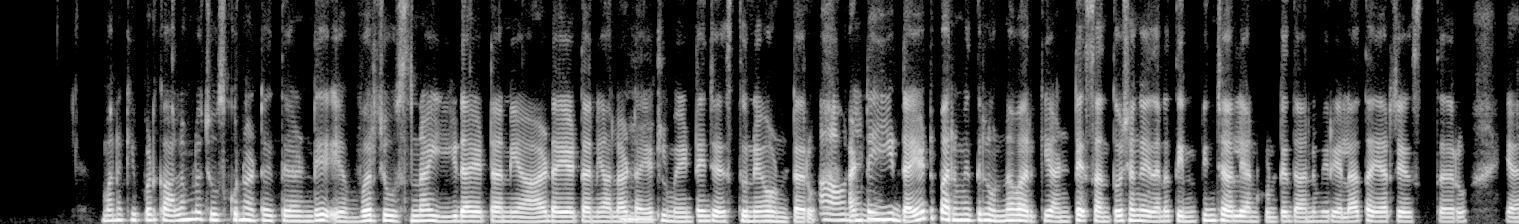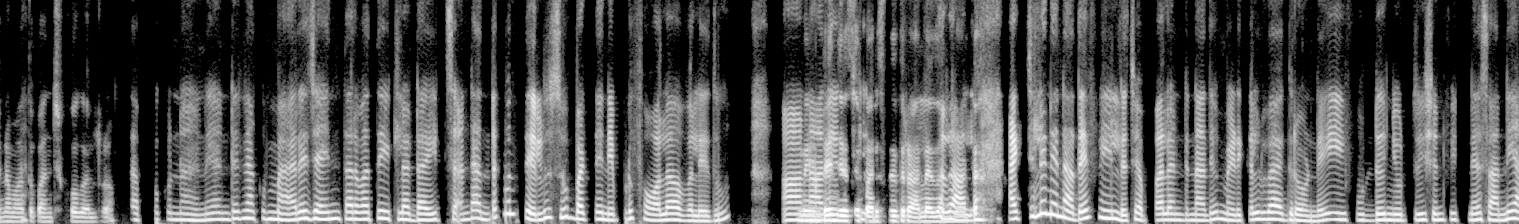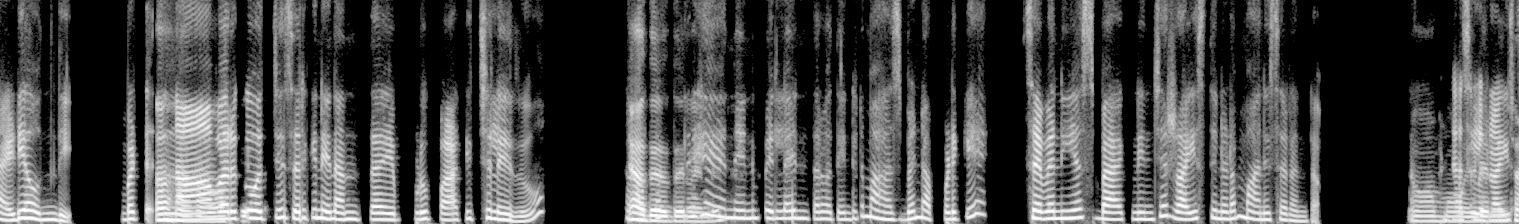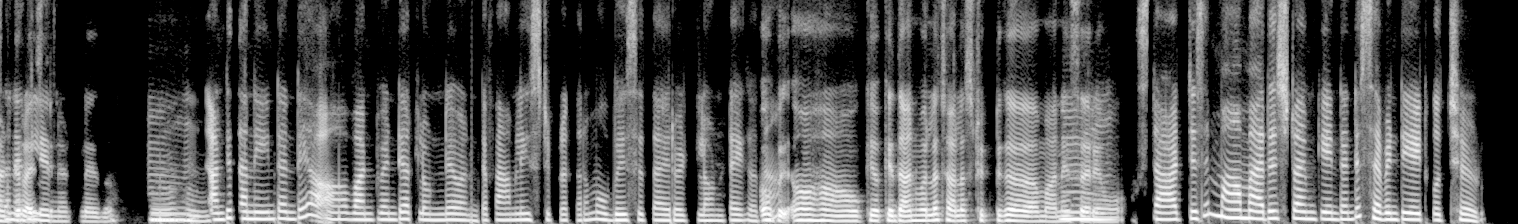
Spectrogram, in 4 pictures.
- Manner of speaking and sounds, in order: other background noise; in English: "డైట్"; in English: "డైట్"; chuckle; in English: "మెయింటైన్"; in English: "డైట్"; in English: "మ్యారేజ్"; in English: "డైట్స్"; in English: "బట్"; in English: "ఫాలో"; in English: "మెయింటైన్"; chuckle; in English: "యాక్చువలీ"; chuckle; in English: "ఫీల్డ్"; in English: "ఫుడ్, న్యూట్రిషన్, ఫిట్‌నెస్"; in English: "ఐడియా"; in English: "బట్"; tapping; chuckle; in English: "యాహ్!"; in English: "హస్బేండ్"; in English: "సెవెన్ ఇయర్స్ బ్యాక్"; in English: "రైస్"; in English: "రైస్"; in English: "రైస్"; in English: "వన్ ట్వెంటీ"; in English: "ఫ్యామిలీ హిస్టరీ"; in English: "ఒబేసి, థైరాయిడ్"; in English: "స్ట్రిక్ట్‌గా"; in English: "స్టార్ట్"; in English: "మ్యారేజ్ టైమ్‌కి"; in English: "సెవెంటీ ఎయిట్"
- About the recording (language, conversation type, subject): Telugu, podcast, డైట్ పరిమితులు ఉన్నవారికి రుచిగా, ఆరోగ్యంగా అనిపించేలా వంటలు ఎలా తయారు చేస్తారు?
